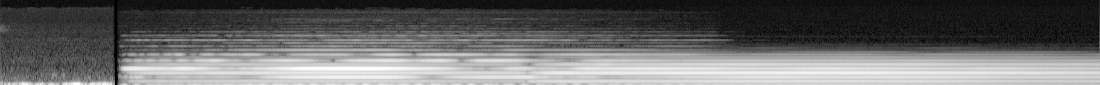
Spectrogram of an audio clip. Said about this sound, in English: Here they play a quiet background role with the woodwinds.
